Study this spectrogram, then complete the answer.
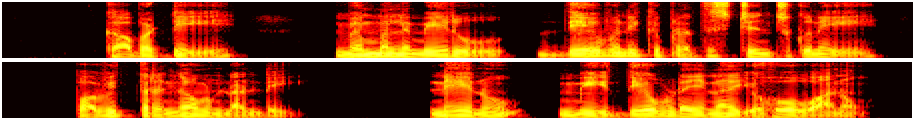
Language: Telugu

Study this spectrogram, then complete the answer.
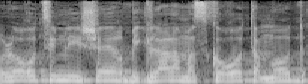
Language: Hebrew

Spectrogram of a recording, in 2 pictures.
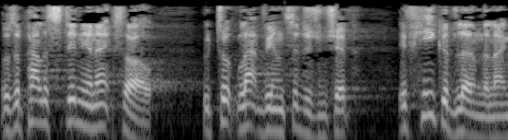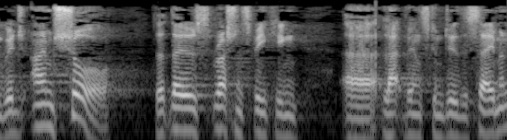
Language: English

